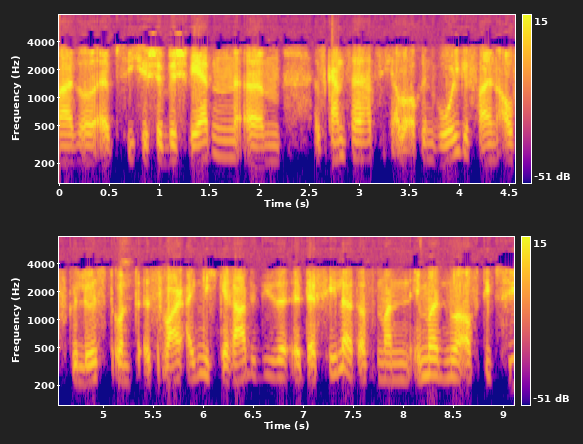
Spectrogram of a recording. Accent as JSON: {"language": "German", "town": "Nuremberg", "region": "Bavaria", "country": "Germany", "said": "Also ich komme aus Nürnberg und keine Familie, niemand"}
